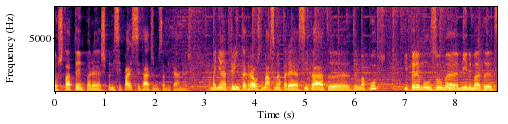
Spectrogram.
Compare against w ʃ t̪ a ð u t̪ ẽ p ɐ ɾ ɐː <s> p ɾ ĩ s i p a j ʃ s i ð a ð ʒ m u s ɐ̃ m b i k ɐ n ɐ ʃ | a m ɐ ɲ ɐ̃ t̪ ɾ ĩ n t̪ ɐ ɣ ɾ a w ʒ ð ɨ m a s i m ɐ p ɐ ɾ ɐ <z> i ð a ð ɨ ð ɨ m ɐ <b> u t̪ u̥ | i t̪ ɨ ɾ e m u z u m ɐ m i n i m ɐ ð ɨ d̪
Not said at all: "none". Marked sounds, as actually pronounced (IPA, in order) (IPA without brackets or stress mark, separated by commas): ʃ, s, p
